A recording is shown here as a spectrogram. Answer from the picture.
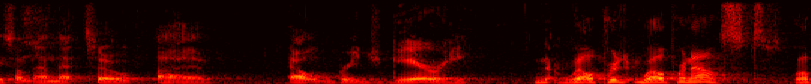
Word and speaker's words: Elbridge Gerry: So Elbridge Gerry Well pronounced, sir.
